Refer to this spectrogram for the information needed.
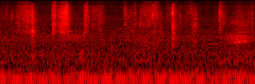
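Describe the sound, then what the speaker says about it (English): A deck of playing cards is shuffled close up, a faint, papery riffle with a few sharp flicks over a steady low hum. "shuffle it into my deck in hand"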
